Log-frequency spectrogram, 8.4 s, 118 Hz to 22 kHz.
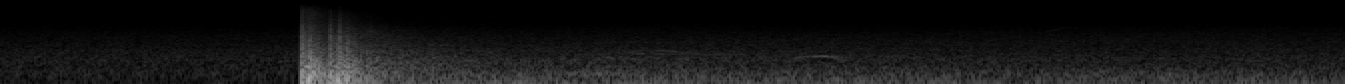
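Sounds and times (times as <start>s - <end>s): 
rocket landing: 1.9s - 8.4s.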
